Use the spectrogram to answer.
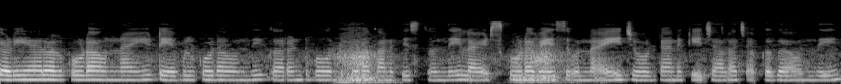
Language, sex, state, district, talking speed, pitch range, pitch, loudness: Telugu, female, Andhra Pradesh, Manyam, 130 wpm, 200-210 Hz, 205 Hz, -18 LUFS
